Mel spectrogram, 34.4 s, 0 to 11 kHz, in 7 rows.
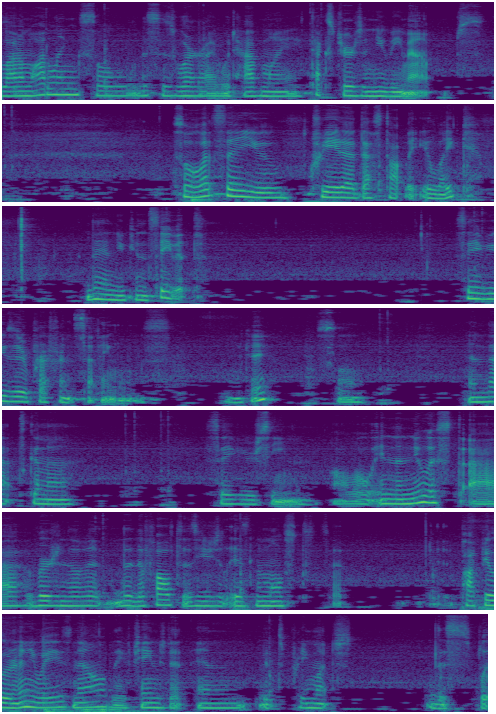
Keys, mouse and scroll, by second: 1.9 middle click, 1.9 scroll up 5, 6.9-7.5 scroll down 1, 7.5 scroll down 1, 8.2 middle click, 11.3 click, 19.0 click, 21.4 click, 26.0-26.7 scroll down 3, 26.7 middle click, 29.9 shift+c, 31.1-31.4 scroll up 1, 31.8 middle click, 32.6 middle click.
